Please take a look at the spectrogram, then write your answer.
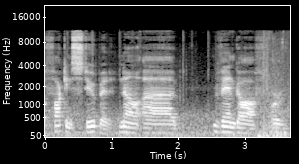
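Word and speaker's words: Van Gogh: Uh, Van Go or Van Go or Van Go, depending on how correct you want to pronounce it. Van Go if you're English and a hoy toy. Uh, Van Gooff if you think you know other languages but you don't.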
